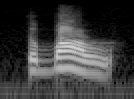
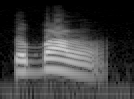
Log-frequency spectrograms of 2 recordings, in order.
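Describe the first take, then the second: Both takes have the same delivery.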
